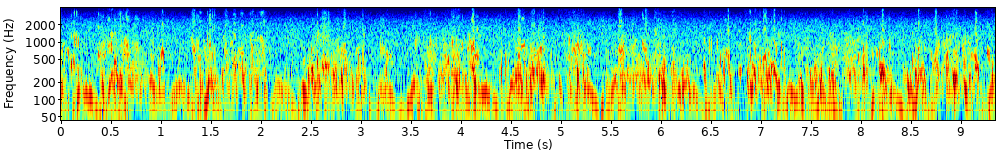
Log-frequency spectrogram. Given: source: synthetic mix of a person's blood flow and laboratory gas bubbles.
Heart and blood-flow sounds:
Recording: Doppler ultrasound of blood flow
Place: precordium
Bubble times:
0.00-0.26 s: bubbles
0.34-1.09 s: bubbles
1.29-2.16 s: bubbles
2.38-3.07 s: bubbles
3.17-3.33 s: bubbles
3.52-4.21 s: bubbles
4.37-5.34 s: bubbles
5.42-6.33 s: bubbles
6.40-7.26 s: bubbles
7.34-8.33 s: bubbles
8.39-9.35 s: bubbles
From the record:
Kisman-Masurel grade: 444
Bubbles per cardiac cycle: continuous sound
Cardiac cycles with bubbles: 100%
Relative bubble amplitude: maximal (0.775 to 0.999)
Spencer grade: 4 (maximum detectable bubble signal sounding continuously throughout systole and diastole of every cardiac period, and overriding the amplitude of the normal cardiac signals)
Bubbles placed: anywhere in the cardiac cycle

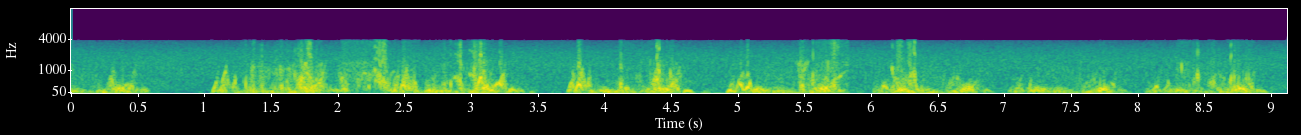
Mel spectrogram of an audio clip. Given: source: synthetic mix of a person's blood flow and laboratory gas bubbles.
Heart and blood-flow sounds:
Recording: Doppler ultrasound of blood flow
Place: precordium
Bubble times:
0.00-0.04 s: bubbles
1.27-1.92 s: bubbles
1.98-3.21 s: bubbles
4.09-4.57 s: bubbles
5.42-5.83 s: bubbles
6.13-6.42 s: bubbles
8.29-8.88 s: bubbles
From the record:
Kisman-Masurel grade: 333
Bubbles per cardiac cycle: rolling drumbeat, 9 or more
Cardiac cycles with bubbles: 50 to 99%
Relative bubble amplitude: loud (0.450 to 0.775)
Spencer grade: 3 (all of the cardiac periods contain showers or single bubble signals, but not dominating or overriding the cardiac motion signals)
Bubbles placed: anywhere in the cardiac cycle

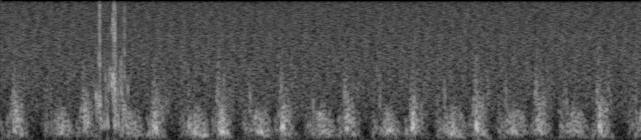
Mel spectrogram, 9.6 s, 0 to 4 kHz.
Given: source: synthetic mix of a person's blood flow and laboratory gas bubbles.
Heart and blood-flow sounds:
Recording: Doppler ultrasound of blood flow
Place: precordium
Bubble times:
1.40-1.94 s: bubbles
From the record:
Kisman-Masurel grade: 212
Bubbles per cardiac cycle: several, 3 to 8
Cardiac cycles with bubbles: 1 to 10%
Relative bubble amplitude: moderate (0.250 to 0.450)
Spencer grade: 1 (occasional bubble signal discernible with the cardiac motion signal, with majority of cardiac periods free of bubbles)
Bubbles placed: anywhere in the cardiac cycle

